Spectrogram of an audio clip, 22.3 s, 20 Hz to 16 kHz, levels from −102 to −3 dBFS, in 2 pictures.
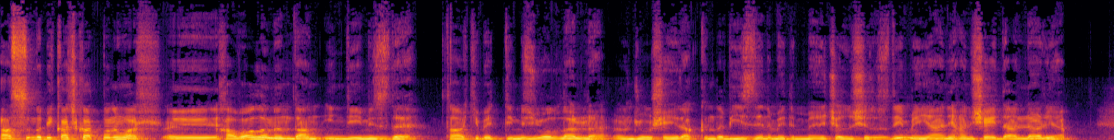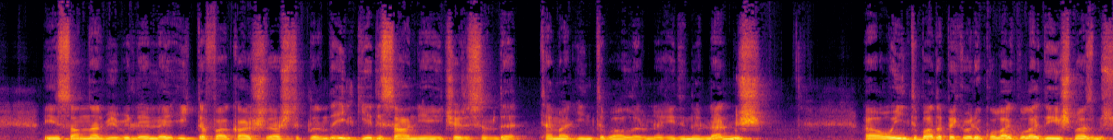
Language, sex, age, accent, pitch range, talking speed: Turkish, male, 50-69, native, 105-125 Hz, 125 wpm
